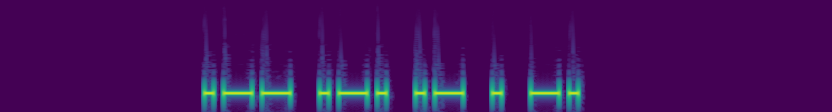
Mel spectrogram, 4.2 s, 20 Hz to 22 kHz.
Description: Morse code, heard as a keyed tone, about 25 wpm, 700 Hz. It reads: WRAEN
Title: Code Groups - 5 Letters - 25wpm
